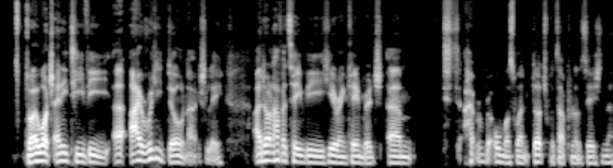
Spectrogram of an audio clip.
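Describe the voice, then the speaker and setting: The speaker has an English accent and ordinary pitch variation, talking at a fairly quick pace. The recording is very clean with a silent background and a dry, close sound with no echo. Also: man, medium pitch for a man. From England. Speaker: history YouTuber. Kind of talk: live stream Q&A chat.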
